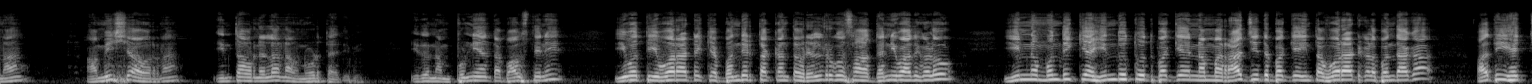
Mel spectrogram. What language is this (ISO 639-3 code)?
kan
